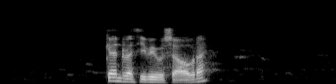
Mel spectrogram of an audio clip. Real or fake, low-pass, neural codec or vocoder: fake; 5.4 kHz; codec, 16 kHz in and 24 kHz out, 1 kbps, XY-Tokenizer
